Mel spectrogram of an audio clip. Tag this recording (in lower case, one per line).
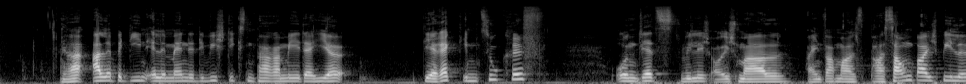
speech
